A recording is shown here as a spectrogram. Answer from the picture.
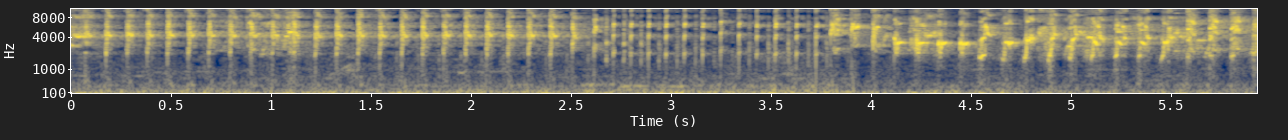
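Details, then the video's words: Ticking song of a fighter lovebird during a mental test: steady rapid high ticks at roughly three per second, with raspy chattering growing louder and higher toward the end. "TES MENTAL LOVBIRD FIGHTER||Ngetik-ngetik lanjut bunyi"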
